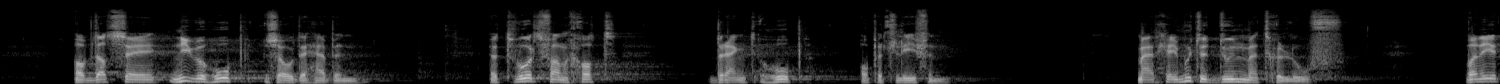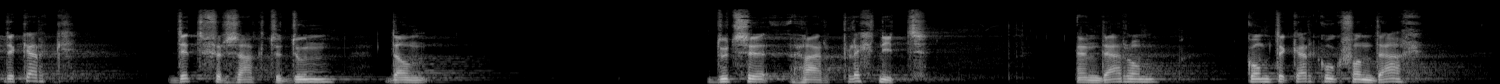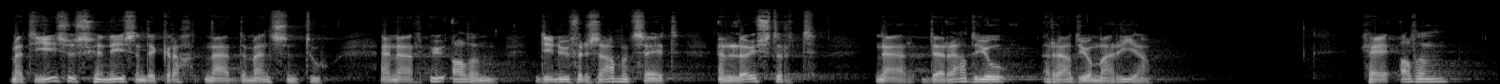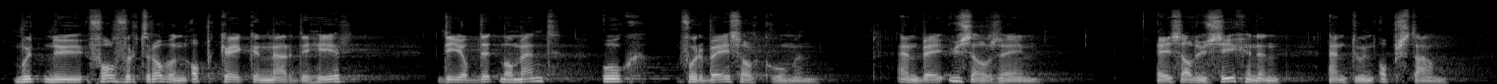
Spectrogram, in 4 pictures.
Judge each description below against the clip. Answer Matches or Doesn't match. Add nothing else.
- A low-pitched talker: Matches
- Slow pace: Matches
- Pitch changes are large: Doesn't match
